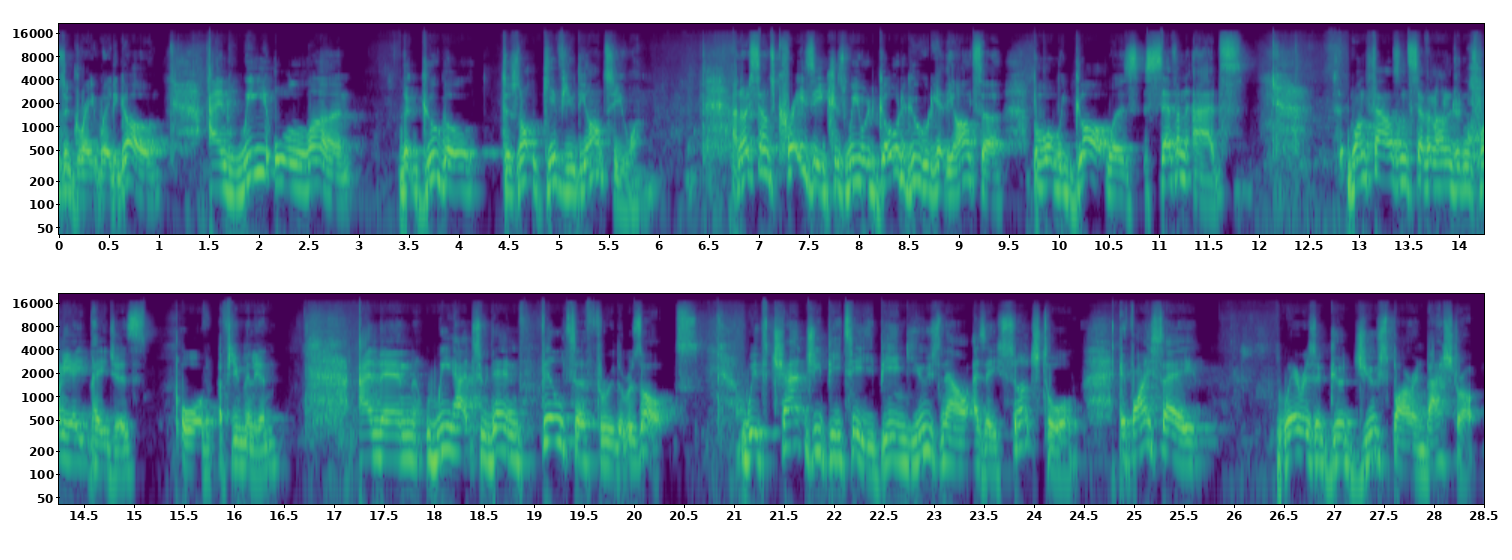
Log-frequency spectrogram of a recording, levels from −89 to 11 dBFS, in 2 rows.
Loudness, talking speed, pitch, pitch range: -20 LUFS, 175 wpm, 165 Hz, 135-200 Hz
